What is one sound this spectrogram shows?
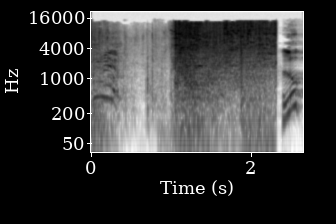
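Dishes clatter and crash.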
